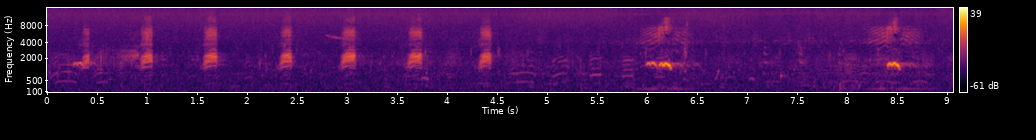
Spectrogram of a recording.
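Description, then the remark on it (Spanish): A female mallard gives a steady run of about seven evenly spaced quacks, then two louder, harsher calls after a pause, against a soft background of wetland birds. “Dos fochas disputan a gritos entre los carrizos sobre un horizonte sonoro formado por las risas de las hembras de Ana de Azulón.”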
